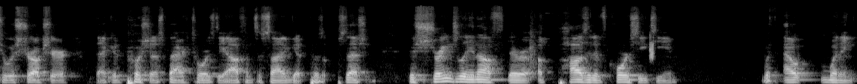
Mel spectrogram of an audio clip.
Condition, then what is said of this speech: None; typical speech.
